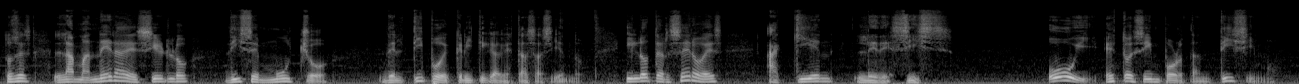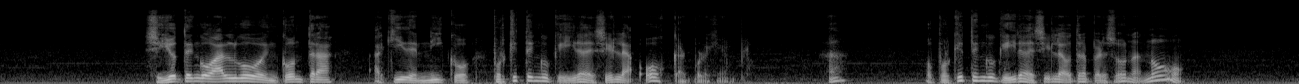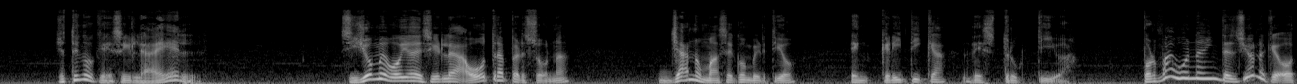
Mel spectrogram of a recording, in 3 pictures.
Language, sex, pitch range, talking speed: Spanish, male, 95-135 Hz, 130 wpm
